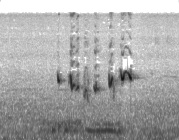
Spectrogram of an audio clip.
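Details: Bulbul song played to attract wild bulbuls: a short run of clear whistled notes, rising and falling, with a brighter double note near the end, over faint low background hum.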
